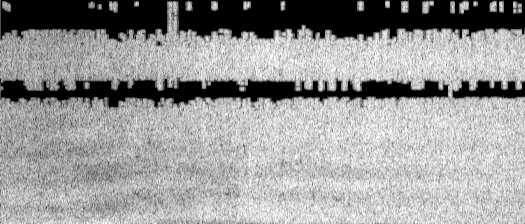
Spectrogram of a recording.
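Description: Ocean surf breaking and washing up the shore, with wind buffeting the microphone. The surf grows a little louder about two seconds in.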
